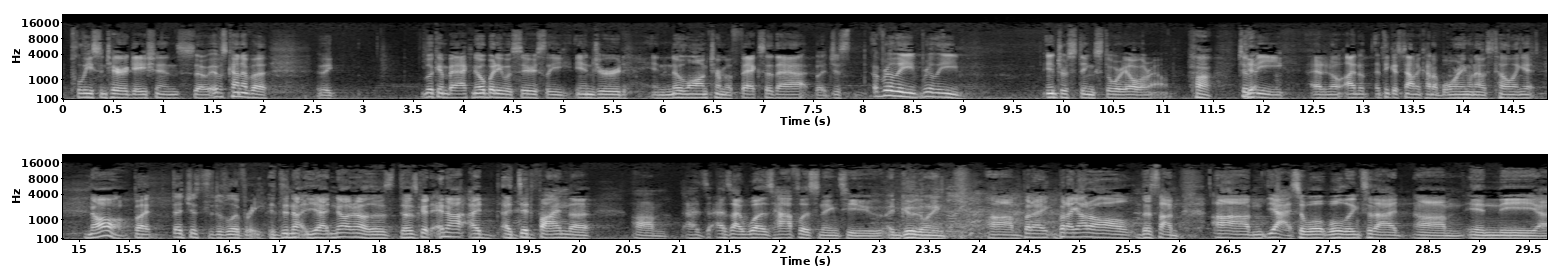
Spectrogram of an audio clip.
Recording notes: Live from AFDO.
